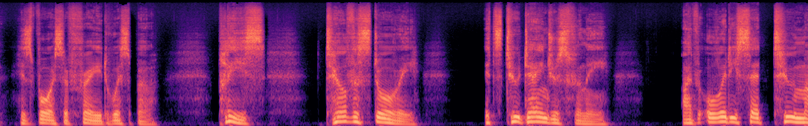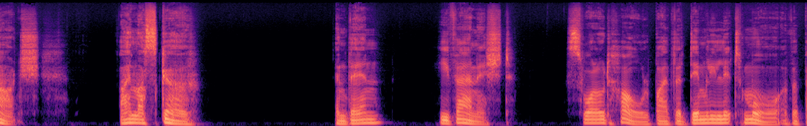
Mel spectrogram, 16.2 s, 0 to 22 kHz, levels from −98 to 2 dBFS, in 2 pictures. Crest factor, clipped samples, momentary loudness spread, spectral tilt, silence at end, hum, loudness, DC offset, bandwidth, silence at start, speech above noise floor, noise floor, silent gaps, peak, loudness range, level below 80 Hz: 16 dB; under 0.1%; 14 LU; -3.5 dB/octave; 0.1 s; none; -17 LUFS; under 0.1%; over 20 kHz; 0.2 s; 56 dB; -74 dBFS; none; -4 dBFS; 7 LU; -40 dBFS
